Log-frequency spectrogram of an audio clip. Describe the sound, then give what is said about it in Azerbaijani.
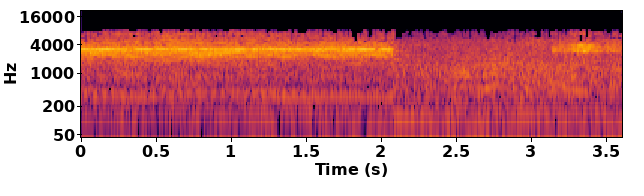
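Queued cars in Baku street traffic: one long, steady horn blast holds for about two seconds over constant engine and road rumble, then a shorter horn sounds near the end. “Boyunca bir-birinin ardınca düzülən maşın kərvanı, aramsız siqnal səsləri, yol polis əməkdaşlarının xəbərdarlıqları.”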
